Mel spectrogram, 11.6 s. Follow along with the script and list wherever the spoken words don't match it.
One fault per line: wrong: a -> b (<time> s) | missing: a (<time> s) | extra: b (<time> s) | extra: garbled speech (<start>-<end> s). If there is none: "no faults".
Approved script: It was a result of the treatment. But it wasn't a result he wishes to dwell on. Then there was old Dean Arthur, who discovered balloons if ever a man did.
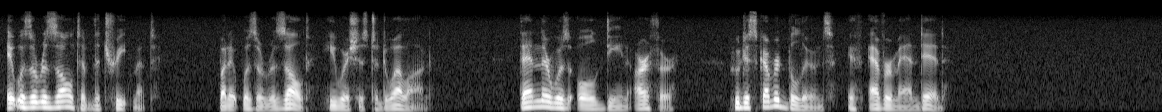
wrong: wasn't -> was (2.4 s)
missing: a (8.9 s)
